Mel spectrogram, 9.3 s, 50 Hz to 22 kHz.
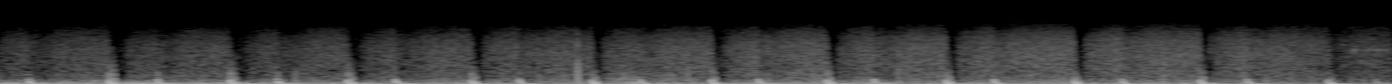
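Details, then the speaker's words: Normal heart sounds from a 1937 educational film: steady low double thumps at about 70–75 per minute over a background hum. The first sound is ventricular contraction, the second is exit valves closing; normal average adult at rest. "There is one heart sound as the ventricles contract and a second when they relax and the exit valves snap shut. This beat of about 70 per minute is normal for the average adult at rest."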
